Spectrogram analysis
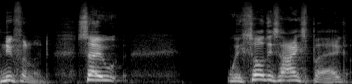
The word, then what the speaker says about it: Newfoundland: But that's just how you pronounce Newfoundland. Yeah. It's Newfoundland.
